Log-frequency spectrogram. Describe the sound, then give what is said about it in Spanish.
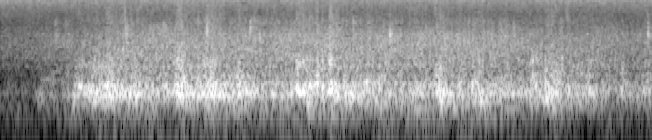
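Steady rain pours down with a low, continuous rumble of thunder rolling underneath, building after a quieter first half-second and holding loud throughout, with no voices. “ésta se echó a llorar y enseguida se puso a llover.”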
